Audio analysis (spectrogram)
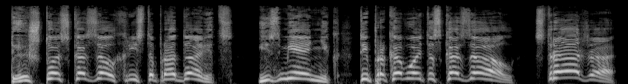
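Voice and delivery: очень высокий, истошный обвинительный крик; кричи высоко, обличая изменника и зовя стражу; возмущённый крик. Acted. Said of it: "Да не ори ты". (возмущённо, криком на высокой ноте)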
